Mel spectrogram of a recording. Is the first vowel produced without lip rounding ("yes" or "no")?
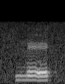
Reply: yes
